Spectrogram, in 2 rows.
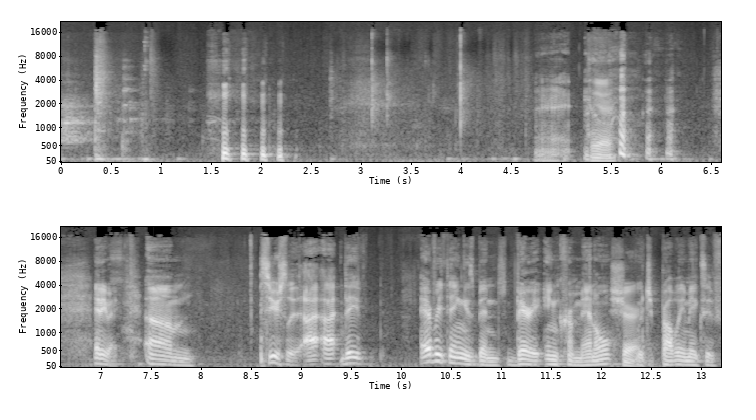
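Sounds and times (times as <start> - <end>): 
dog barking and yipping: 0.0 - 1.2
laughter: 1.4 - 3.3, 4.7 - 8.0
speech: 1.6 - 1.9, 5.3 - 5.7, 7.0 - 8.0, 8.7 - 13.1.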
